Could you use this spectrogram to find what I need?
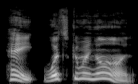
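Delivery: put-on a small boy calling out from the doorway; little brother demands to know what is happening; shrill demand. A narrator's reading. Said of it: "a shrill voice demanded".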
